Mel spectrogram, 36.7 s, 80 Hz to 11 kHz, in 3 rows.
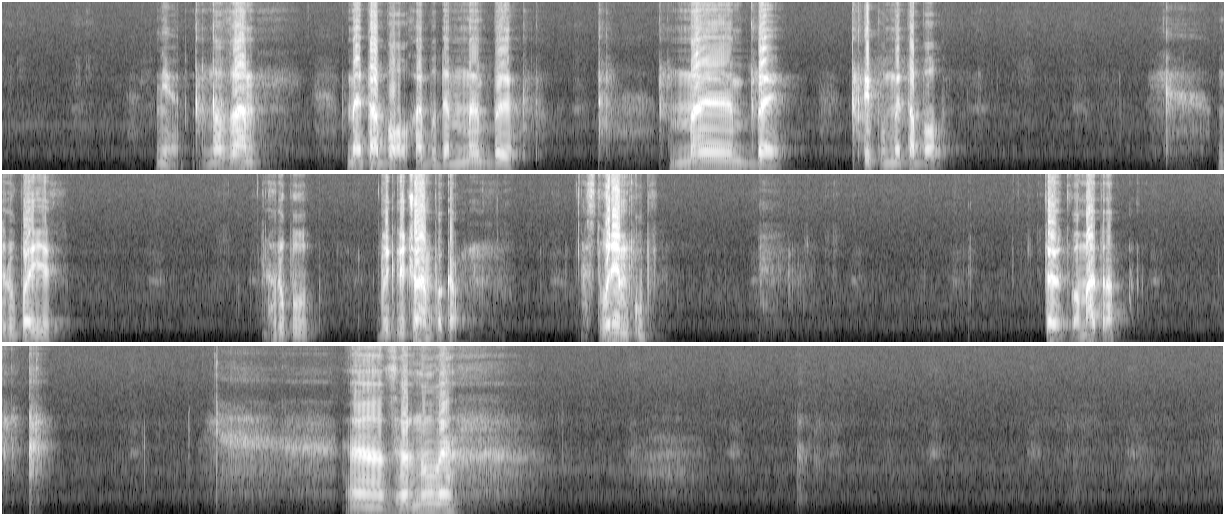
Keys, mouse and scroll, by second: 0.1 click, 2.1 BackSpace, 14.4 click, 18.4 shift+a, 22.5 click, 27.2 click, 28.2 shift+middle click, 33.2 scroll down 1.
